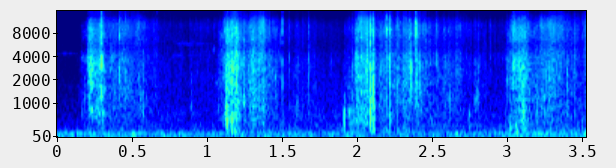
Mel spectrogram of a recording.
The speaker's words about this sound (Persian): جیلین صدای خشخش برگ را بالای سرش شنید و دینا را دید که از لبه گودال خم شده و سکه های آویزان به گیسوان بافتهش صدا می کردند.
